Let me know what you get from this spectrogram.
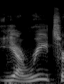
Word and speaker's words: REIT: So, REITs are definitely involved in this, and that's what you pronounce it REIT, and it's real estate investment trust.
